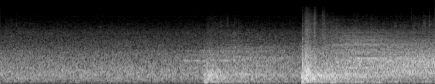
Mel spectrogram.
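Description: A gymnast's tumbling pass on a sprung floor exercise mat: two heavy thuds about a second apart, the second, from the landing, the louder. The background stays louder after the landing.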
